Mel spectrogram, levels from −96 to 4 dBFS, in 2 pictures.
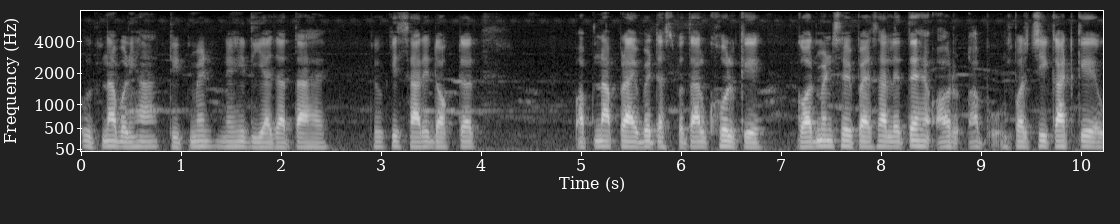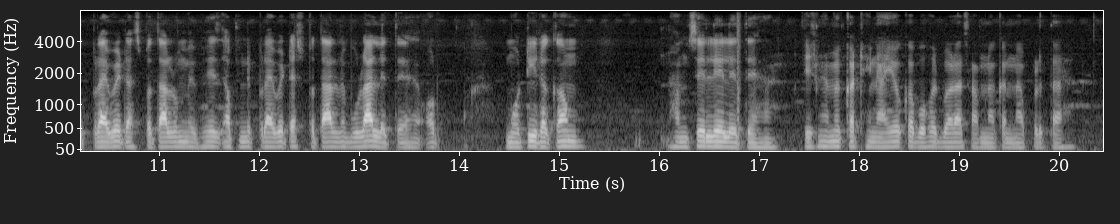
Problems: none marked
